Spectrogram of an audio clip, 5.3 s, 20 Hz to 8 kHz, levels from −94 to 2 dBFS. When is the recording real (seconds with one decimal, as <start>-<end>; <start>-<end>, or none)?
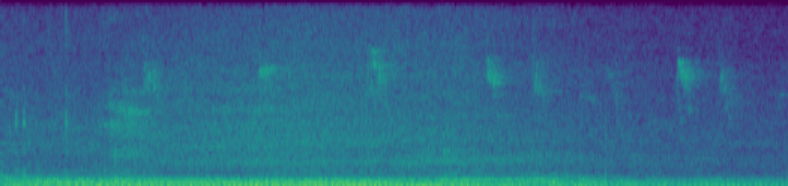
1.5-5.3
